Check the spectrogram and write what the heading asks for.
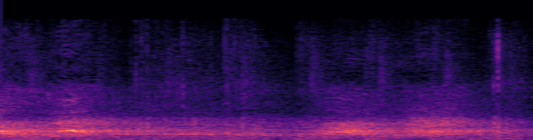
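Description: Parents and siblings cheer and shout from the sidelines of a football match of six-year-olds, a steady crowd roar that swells twice, with overlapping voices and no single clear words.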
